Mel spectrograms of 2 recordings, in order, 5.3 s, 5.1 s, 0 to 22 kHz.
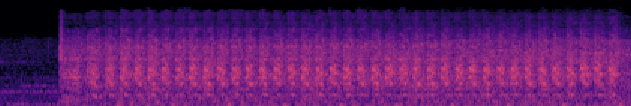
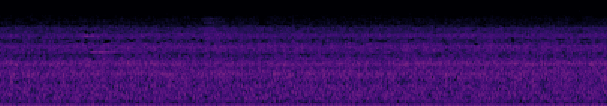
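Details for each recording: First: Volkswagen Caddy 2K, 1.9 TDI (BJB/BLS) 8-valve turbo diesel, no engine light, fault appeared after driving in: the starter spins at a steady, even beat of about three compressions a second and it never fires; cause found as slipped camshaft timing. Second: VW Caddy 1.9 TDI (BJB/BLS) turbo diesel, cranking no-start fixed after refitting an intercooler pipe: starts first try, then a steady, even, smooth idle with no misses, knocks or hunting; normal idle.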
